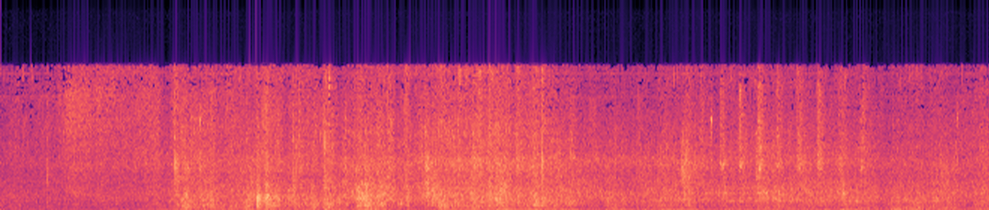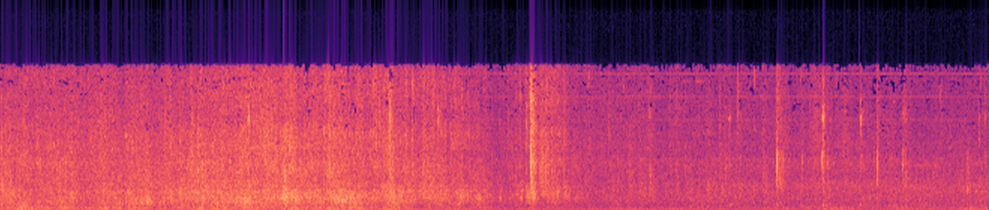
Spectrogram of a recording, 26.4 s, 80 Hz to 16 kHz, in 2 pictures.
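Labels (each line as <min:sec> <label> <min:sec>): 0:02.3 A vehicle is driving on an icy road. 0:25.5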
